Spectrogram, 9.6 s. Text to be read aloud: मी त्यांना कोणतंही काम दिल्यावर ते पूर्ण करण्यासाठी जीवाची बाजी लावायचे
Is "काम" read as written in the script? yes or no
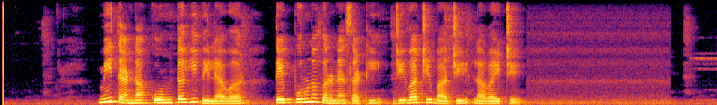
no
